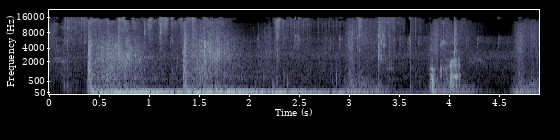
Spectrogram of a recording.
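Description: Explosions go off in a Minecraft multiplayer rivalry match, a couple of heavy booms in quick succession followed by smaller bursts and clatter, fairly close and loud.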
